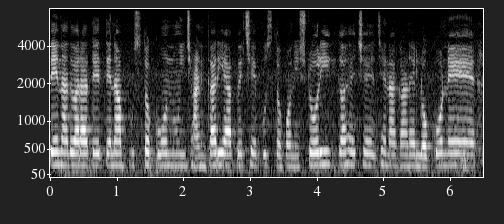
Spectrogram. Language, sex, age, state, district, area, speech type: Gujarati, female, 30-45, Gujarat, Junagadh, urban, spontaneous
